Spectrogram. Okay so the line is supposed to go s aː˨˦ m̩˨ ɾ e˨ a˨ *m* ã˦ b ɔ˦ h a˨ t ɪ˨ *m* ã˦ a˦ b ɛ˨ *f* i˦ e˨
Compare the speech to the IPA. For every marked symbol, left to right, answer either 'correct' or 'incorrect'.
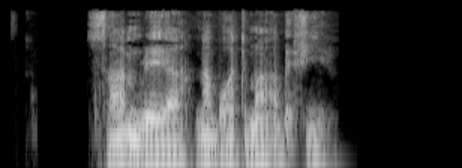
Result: incorrect, correct, correct

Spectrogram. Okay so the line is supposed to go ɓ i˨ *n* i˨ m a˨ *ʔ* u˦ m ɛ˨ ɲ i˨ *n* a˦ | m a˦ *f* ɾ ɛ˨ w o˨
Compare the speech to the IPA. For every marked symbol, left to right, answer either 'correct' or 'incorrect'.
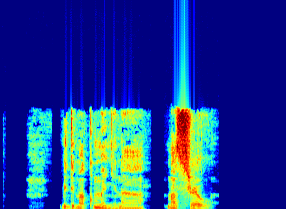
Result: incorrect, incorrect, correct, incorrect

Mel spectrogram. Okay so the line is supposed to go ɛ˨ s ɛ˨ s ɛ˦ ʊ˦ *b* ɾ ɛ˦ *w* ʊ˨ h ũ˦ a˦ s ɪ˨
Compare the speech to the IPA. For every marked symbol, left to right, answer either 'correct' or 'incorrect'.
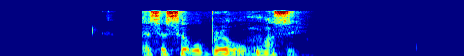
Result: correct, correct

